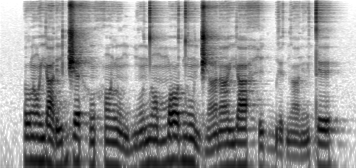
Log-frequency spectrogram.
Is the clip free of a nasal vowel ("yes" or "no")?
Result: no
